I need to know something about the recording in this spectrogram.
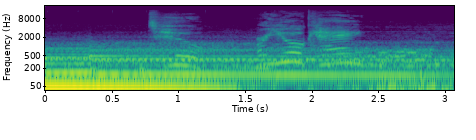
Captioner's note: whispering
